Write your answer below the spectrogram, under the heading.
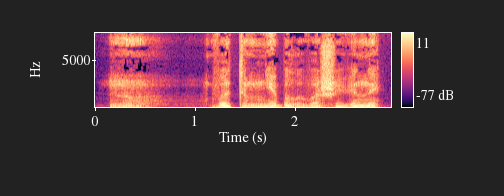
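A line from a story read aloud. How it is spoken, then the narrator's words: Strained after awkward silence. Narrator (Russian): выдавил он после неловкого молчания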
